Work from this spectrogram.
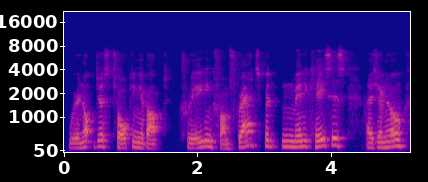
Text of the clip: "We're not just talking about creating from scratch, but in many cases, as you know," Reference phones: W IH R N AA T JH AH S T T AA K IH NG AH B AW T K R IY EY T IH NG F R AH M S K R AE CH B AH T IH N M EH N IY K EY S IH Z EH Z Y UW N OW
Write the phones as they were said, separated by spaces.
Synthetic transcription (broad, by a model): W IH R N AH T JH AH S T T AA K IH NG AH B AW T K R IY EY T IH NG F R AH M S K R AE S B AH T IH N M EH N IY K EY S IH Z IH Z Y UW N OW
